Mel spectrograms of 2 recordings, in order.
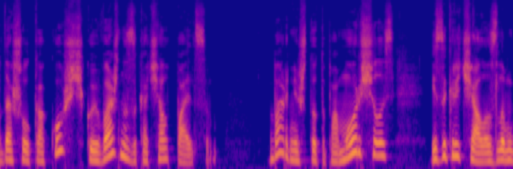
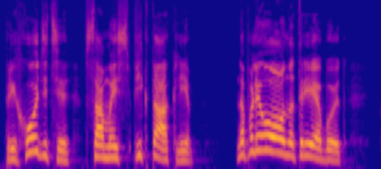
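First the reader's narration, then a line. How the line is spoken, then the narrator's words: Shouted from behind curtain. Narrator (Russian): крикнула она под занавеску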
